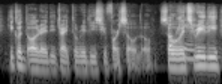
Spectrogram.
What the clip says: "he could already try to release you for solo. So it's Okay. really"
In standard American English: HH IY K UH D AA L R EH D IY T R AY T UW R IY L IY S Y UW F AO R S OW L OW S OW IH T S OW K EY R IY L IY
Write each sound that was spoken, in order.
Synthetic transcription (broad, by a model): HH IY K UH D AA L R EH D IY T R AY T UW R IY L IY S Y UW F AO R S OW L OW S OW IH T S R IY L IY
